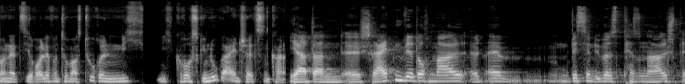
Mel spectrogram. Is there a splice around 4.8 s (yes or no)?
yes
